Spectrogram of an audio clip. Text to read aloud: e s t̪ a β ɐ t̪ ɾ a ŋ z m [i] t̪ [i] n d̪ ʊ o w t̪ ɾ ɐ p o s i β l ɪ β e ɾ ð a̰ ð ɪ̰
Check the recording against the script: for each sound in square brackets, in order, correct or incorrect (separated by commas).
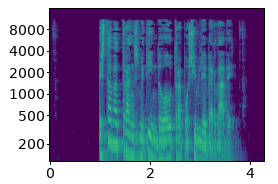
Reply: correct, correct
